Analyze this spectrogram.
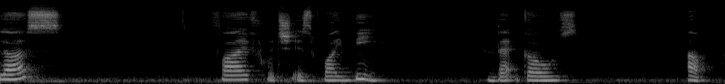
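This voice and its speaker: A woman with a non-native accent and a medium pitch speaks at a very slow pace, leaving long, frequent pauses. Her voice is somewhat breathy, with fairly even intonation. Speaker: engineering tutor, video creator. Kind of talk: tutorial. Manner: step-by-step, occasionally self-correcting.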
